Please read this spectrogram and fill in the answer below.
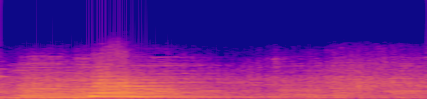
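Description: A car horn sounds once, briefly, about half a second in, as the car rolls into the garage; the film score fades under it.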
